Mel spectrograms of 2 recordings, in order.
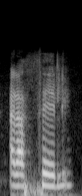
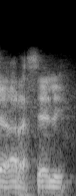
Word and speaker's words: Araceli: Spain it's pronounced like Araceli. Like the C is like a TH sound, you know? Yep. Because I speak South American Spanish, so I would say Araceli.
